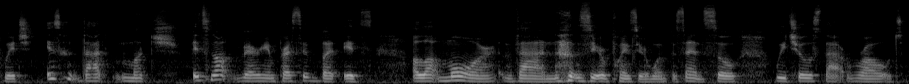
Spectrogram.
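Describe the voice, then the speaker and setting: A young woman co-hosting a personal finance chat to camera, hoarse while getting over the flu, chatty with frequent ums. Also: low voice, a little mellow, a little hiss or hum. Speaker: co-host of a personal finance channel.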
